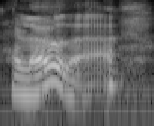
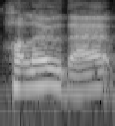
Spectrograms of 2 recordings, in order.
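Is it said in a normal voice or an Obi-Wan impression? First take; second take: Obi-Wan impression; normal. First: It is said in an Obi-Wan Kenobi impression. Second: It is said in the speaker's normal voice.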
